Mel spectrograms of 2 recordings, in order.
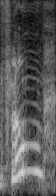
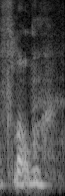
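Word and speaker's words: Flåm: So Ager Brewery, that symbol there, that is in our neighbor town of Flom. It's only 2 tunnels away, one long tunnel and one little tunnel in Flom, which is spelled F-L-A with a circle over it.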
